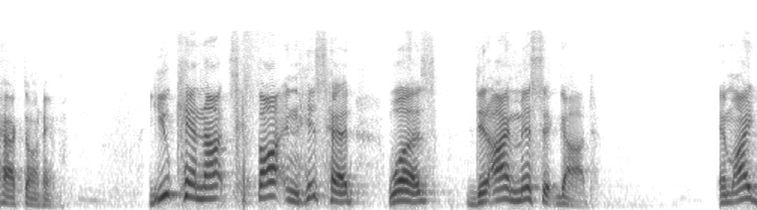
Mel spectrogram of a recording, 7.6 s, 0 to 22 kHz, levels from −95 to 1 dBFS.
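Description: A skip ahead at 2.43 to 2.45 s drops about a second of speech. That much audio was dropped while later audio was already waiting, so playback jumps forward with no fill and the two sides of the cut butt together almost directly.

Jitter buffer speed-up follows, from 2.59 to 3.51 s at 117% speed and from 3.91 to 6.31 s at 107%. The receiver still held more audio than it wanted, so it trimmed pitch-period-sized slices again and again, removing roughly 150 ms and then roughly 200 ms. The speech sounds hurried at the same pitch, most noticeably in the faster first stretch. Throughout, the clip carries the Opus call path's coding noise and its cutoff at 12 kHz, and the sound quality points to about 32 kbps.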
